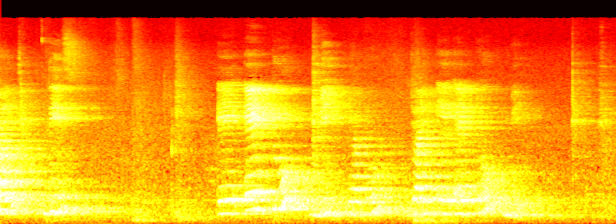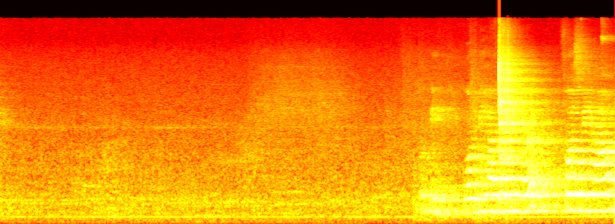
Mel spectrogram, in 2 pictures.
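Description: A woman explains calmly and clearly, close by.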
